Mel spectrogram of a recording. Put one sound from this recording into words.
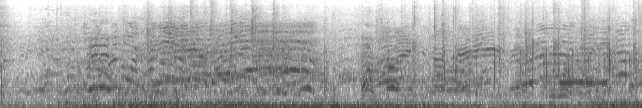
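Young girls cheer and shout with excitement nearby.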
